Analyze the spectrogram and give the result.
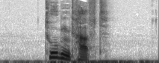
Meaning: virtuous, modest
- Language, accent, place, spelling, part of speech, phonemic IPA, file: German, Germany, Berlin, tugendhaft, adjective, /ˈtuːɡn̩thaft/, De-tugendhaft.ogg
